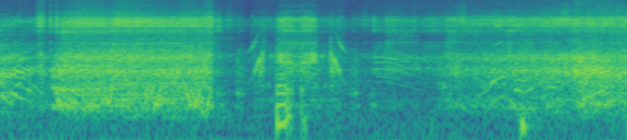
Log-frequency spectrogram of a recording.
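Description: Cartoon soundtrack of a YouTube Poop edit playing through laptop speakers and picked up in the room. It opens with a steady hissing noise for about a second and a half, followed by short distorted cartoon voices that glide in pitch.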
